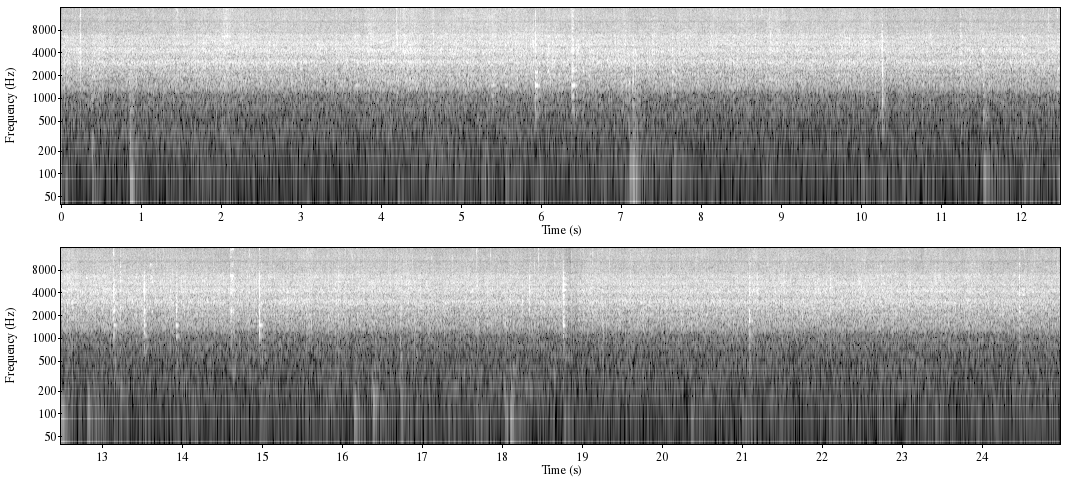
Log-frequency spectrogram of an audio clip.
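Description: Sliced onions, carrots and bell peppers sizzling steadily in a stainless steel skillet, with a metal utensil clinking and scraping against the pan as they are stirred. The sharpest clink comes a little past the middle.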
